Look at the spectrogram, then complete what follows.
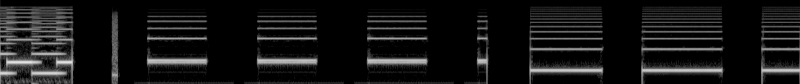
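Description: Emergency alert tones played one after another. The rapid alternating two-tone warble of India's alert cuts off under a second in, followed by the Philippines' alert, three short even beeps like a microwave oven's, and then Indonesia's alert, three longer, lower beeps of the same kind.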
